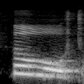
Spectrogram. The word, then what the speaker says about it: thought: we've got and then o-u-g-h makes the o sound at the end thought what someone is thinking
